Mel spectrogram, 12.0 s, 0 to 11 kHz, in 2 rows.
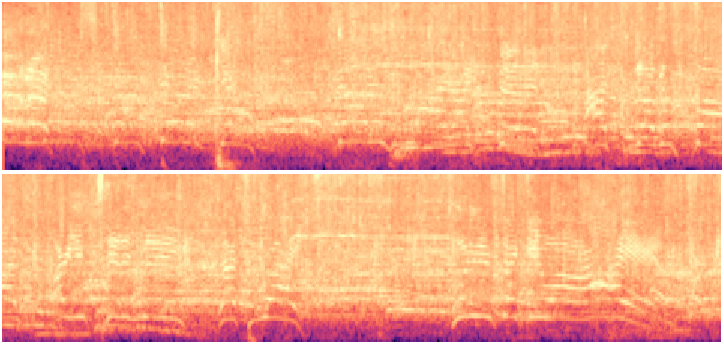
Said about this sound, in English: Pete Weber has retired after 41 years of professional bowling. So, a little round of applause to Pete Weber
